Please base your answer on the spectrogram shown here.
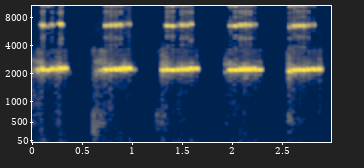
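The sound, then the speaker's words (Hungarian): A boy imitates a cricket with five evenly spaced, high buzzing trills, each lasting about a third of a second, fairly loud, with short silences in between. “Mit utánzol jól? Egy pacit, …, ló? Tücsköt.”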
